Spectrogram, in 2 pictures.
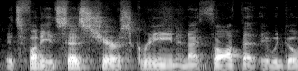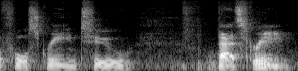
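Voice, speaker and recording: Male stream host, lowish pitch, casual unscripted chat. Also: steady tone, a little slow, a little mellow.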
